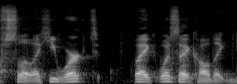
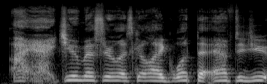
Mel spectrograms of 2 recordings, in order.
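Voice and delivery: mock kid voice, pitched-up, snapping, freaking-out rant; 7 semitones higher than usual. Retelling a classmate snapping at the teacher in class, imitating a kid freaking out. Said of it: "like freaking out".

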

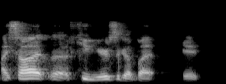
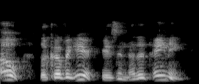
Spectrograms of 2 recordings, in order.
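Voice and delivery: sweet, guileless, pitched-up celebrity voice; 6 semitones higher than usual. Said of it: "very good, uh, impression, by the way, of [name]".

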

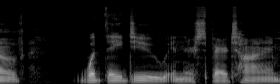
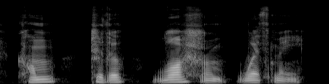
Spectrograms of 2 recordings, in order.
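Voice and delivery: through gritted teeth, much slower; 2 semitones higher than usual. A character pressing another character, speaking through clenched teeth. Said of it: "saying it through your teeth like that".

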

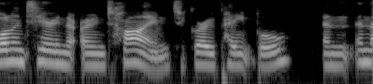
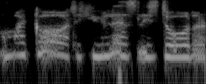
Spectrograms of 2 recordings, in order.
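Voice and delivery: really bad, high, put-on American accent; 8 semitones higher, 6 dB quieter than usual. Retelling what people who know her mom ask her, in a terrible American accent. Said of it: "I did a really terrible American accent then".

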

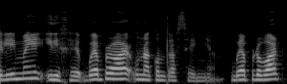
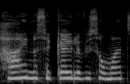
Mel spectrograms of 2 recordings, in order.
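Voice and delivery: flustered, super-nervous, high voice; 5 semitones higher than usual. Retelling a phone call from the past: imitating own past nervous talk. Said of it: "me puse súper nerviosa".

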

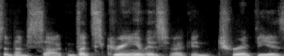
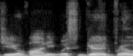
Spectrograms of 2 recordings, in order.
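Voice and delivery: ordinary talk, nothing marked

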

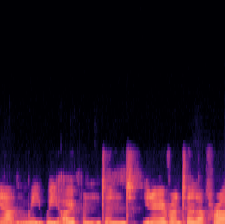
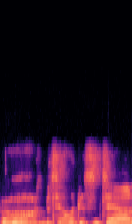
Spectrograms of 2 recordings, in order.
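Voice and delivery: put-on high, drawn-out drunken hollering; 9 semitones higher than usual. Retelling what drunk people all around them yelled: imitating drunk people yelling. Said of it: "drunk people all around us yelling".

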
